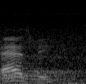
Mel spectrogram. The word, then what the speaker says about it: Osby: got in the middle Romero Osby actually pronounced asby is the center tonight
